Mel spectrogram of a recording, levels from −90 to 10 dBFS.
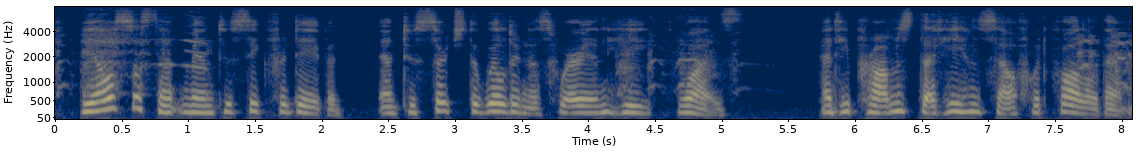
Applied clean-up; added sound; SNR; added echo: neural mask model RNNoise.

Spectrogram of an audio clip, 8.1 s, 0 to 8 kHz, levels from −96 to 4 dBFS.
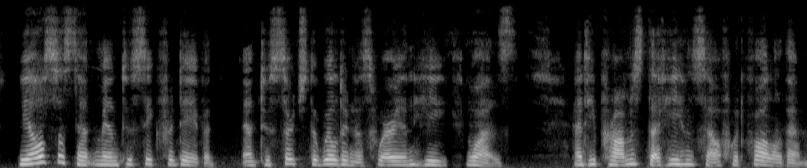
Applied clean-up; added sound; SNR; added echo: neural mask model Resemble Enhance denoiser.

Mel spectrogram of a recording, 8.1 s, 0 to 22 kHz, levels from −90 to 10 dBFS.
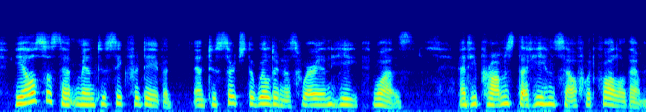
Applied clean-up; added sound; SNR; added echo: none; none; none; none.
